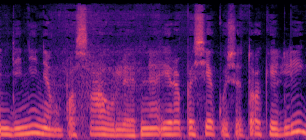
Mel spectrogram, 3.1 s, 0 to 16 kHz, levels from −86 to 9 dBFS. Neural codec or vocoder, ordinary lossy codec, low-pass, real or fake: vocoder, 44.1 kHz, 128 mel bands, Pupu-Vocoder; MP3, 64 kbps; 14.4 kHz; fake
